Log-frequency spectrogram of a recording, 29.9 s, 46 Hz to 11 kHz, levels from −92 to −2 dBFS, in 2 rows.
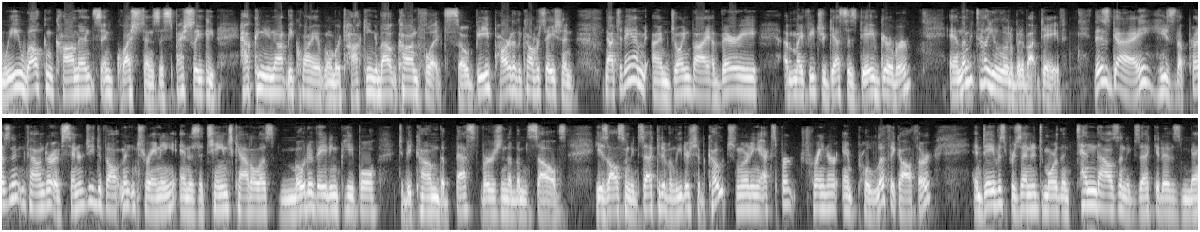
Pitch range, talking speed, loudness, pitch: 115-140 Hz, 195 wpm, -14 LUFS, 130 Hz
